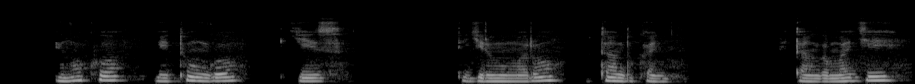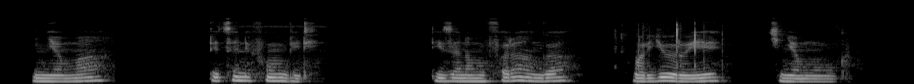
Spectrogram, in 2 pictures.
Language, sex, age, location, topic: Kinyarwanda, female, 36-49, Kigali, agriculture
